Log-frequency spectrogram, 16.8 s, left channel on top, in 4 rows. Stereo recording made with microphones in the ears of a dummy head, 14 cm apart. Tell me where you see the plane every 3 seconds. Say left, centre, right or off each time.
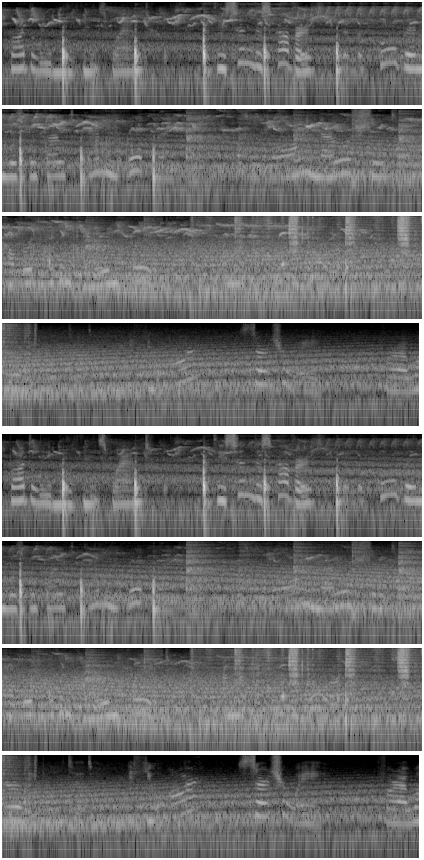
right, right, right, centre, left, left.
